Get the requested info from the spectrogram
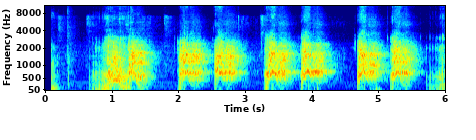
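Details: Staffordshire Bull Terrier barking at a recording of himself barking: harsh, broadband barks coming in quick pairs and short bursts, roughly one every second, with brief quiet gaps between volleys.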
